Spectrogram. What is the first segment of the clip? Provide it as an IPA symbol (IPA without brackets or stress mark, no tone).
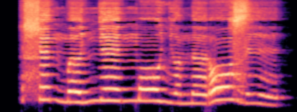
ɬ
